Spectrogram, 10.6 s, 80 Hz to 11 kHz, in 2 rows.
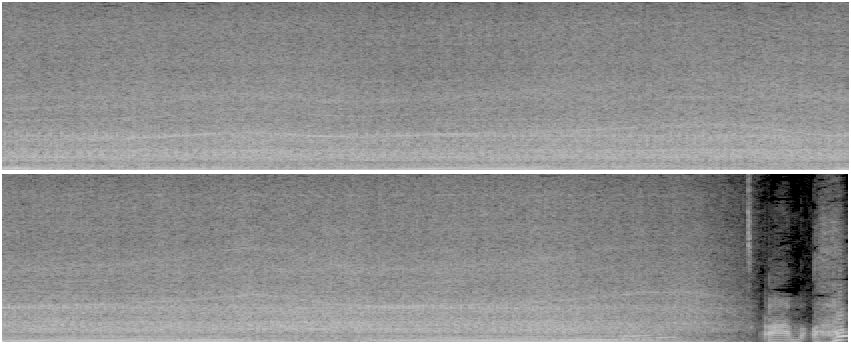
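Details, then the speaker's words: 1999 Chevy Blazer 4.3L with fuel pressure below spec (35 psi key-on): uneven idle that bogs and stumbles on each throttle blip as the pressure gauge drops. Fuel delivery problem; pump or fuel filter suspected. "so go ahead and take a look and a listen especially at the start of the video you'll hear the the stumbling really bad"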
